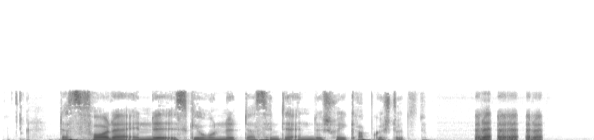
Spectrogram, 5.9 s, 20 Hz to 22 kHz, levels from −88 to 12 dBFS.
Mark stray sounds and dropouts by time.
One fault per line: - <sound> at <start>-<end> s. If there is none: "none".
- laugh at 4.8-5.4 s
